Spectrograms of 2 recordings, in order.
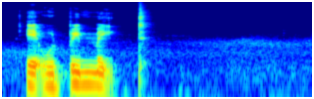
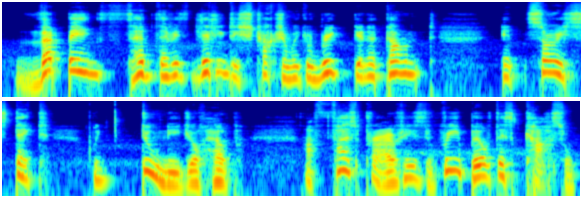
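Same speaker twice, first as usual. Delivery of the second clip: raised pitch, steady narrated orders; lightly voiced commander; 7 semitones higher than usual. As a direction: read the general's orders aloud. Reading quest giver's dialogue.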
